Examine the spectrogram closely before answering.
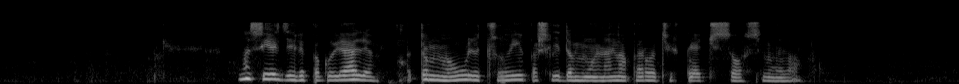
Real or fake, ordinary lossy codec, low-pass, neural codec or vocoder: fake; none; 7.2 kHz; codec, 24 kHz, 1.5 kbps, HILCodec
